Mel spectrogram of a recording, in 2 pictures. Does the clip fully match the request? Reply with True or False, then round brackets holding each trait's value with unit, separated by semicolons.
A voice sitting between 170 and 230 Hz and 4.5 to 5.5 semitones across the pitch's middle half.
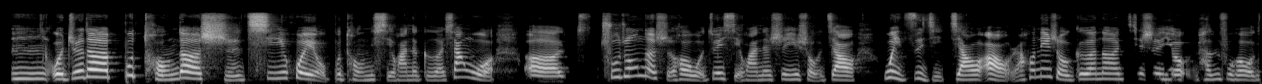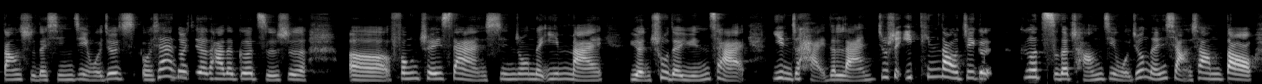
False (245 Hz; 4.9 semitones)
